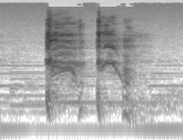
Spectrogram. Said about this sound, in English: I rebuke this cough in the name of Jesus. I didn't have a cough yesterday. Didn't have one leading up to getting behind the pulpit. I rebuke it right now in Jesus' name.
